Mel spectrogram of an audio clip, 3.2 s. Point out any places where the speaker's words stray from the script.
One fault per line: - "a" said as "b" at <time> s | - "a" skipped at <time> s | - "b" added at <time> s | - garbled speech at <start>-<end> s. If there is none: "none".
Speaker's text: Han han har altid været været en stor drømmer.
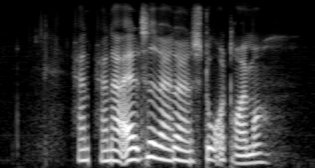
none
